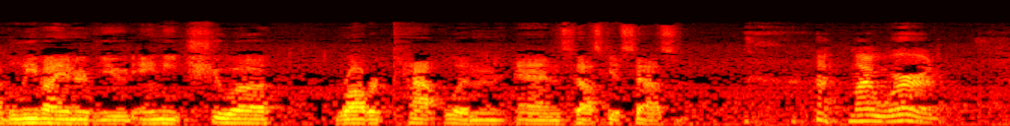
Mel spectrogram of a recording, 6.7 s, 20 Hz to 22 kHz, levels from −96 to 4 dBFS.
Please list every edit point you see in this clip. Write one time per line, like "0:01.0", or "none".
none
